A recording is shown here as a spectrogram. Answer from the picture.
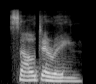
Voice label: "souterrain", Indian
